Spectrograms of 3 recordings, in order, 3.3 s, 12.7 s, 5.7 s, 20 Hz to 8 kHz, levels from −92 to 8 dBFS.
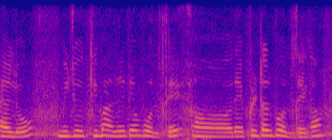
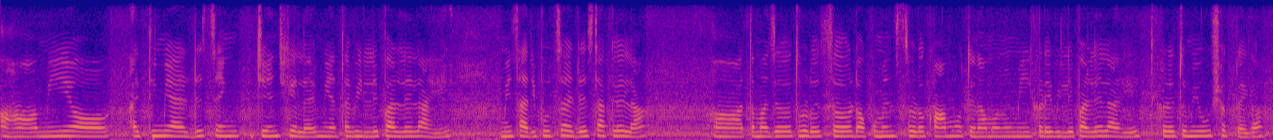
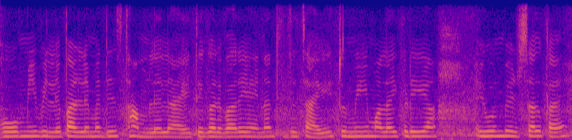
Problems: constant background noise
